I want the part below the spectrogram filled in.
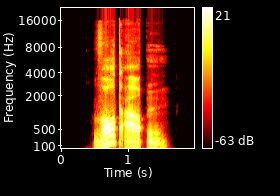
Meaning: plural of Wortart
- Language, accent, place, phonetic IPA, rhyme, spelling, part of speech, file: German, Germany, Berlin, [ˈvɔʁtˌʔaːɐ̯tn̩], -ɔʁtʔaːɐ̯tn̩, Wortarten, noun, De-Wortarten.ogg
